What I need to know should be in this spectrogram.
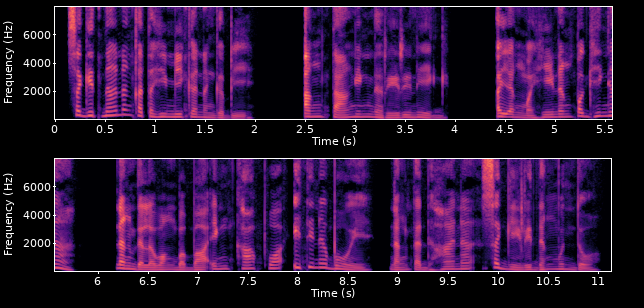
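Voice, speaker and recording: A woman with a Filipino accent narrating a scripted dramatic story in a measured, solemn way. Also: on the low side, warm tone, no echo, studio quality.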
